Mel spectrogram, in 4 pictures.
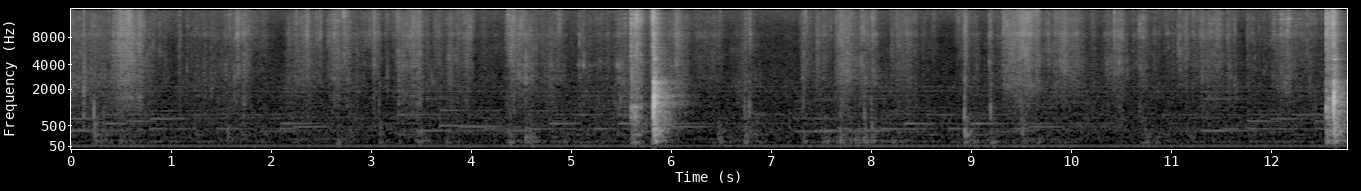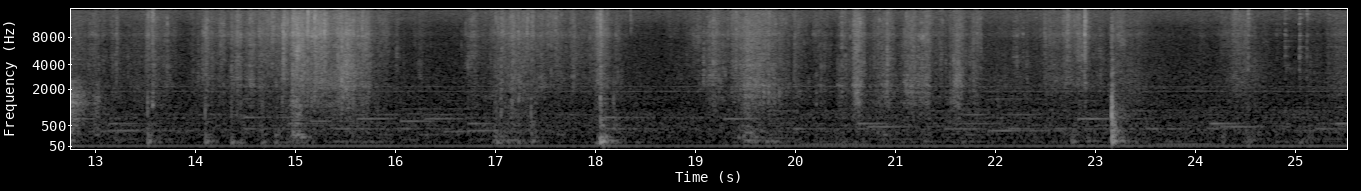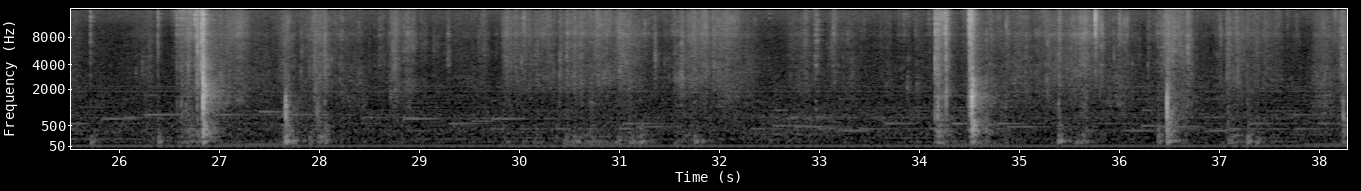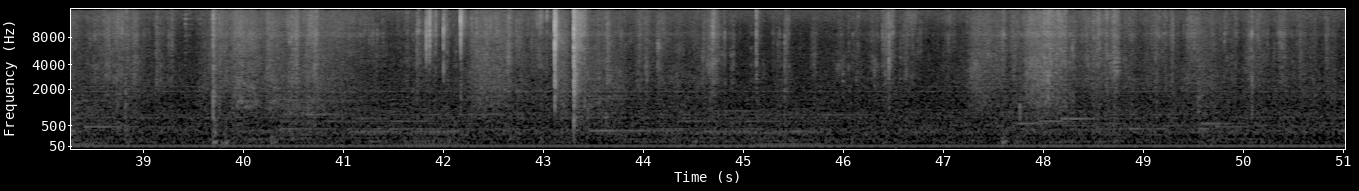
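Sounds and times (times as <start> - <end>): soft background music: 0.0 - 51.0
hand handling sounds: 24.3 - 51.0
celery stalks snapping: 43.0 - 43.7.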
